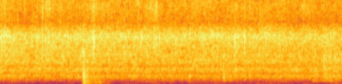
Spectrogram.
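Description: Bean sprouts stir-frying in a pan as soy sauce goes in: a continuous close sizzle and hiss, with one brief sharp spatter when the liquid hits the hot pan.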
